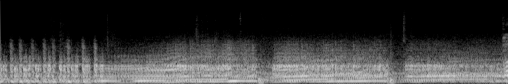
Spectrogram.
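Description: Mercedes-AMG GT 63 in Sport Plus mode doing a race-start launch slightly uphill: a loud engine roar climbing in pitch through several quick gear changes, each marked by a brief dip before pulling hard again.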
